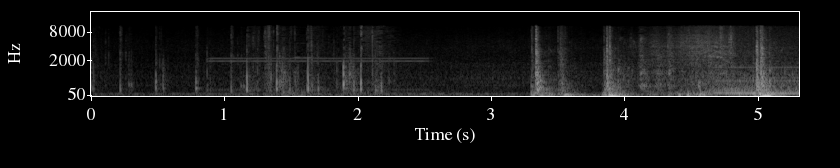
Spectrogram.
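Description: A car in an LA Noire police chase driving off in a video game, with door thumps and footsteps first, then a louder burst of engine noise and movement in the second half.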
